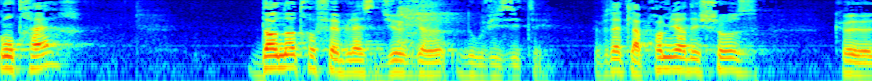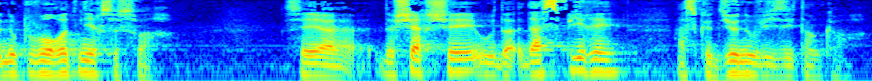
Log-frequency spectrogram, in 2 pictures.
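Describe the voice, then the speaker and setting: Lively in intonation, a man of medium pitch talks at a fairly slow pace with long, frequent pauses. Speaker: travelling preacher. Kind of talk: sermon. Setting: church.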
